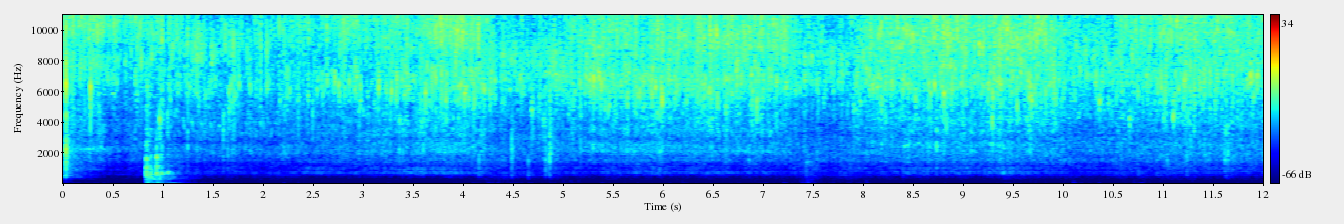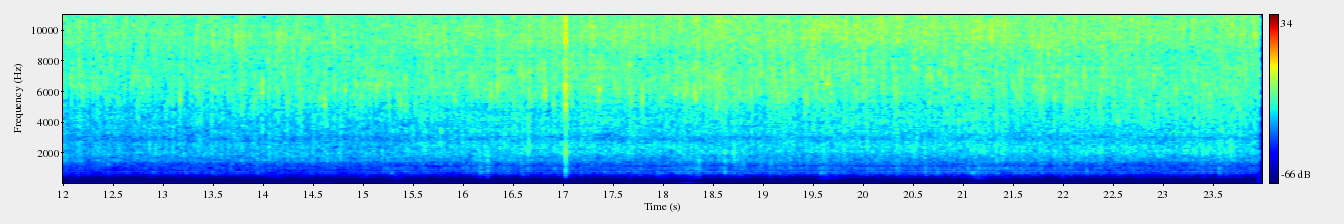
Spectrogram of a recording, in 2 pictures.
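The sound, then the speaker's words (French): Meatballs fry in oil in a pan with a steady, even sizzle and crackle that lasts throughout. A brief knock is heard near the start. “Donc maintenant, je vais pouvoir mettre mes autres boulettes dans ma poêle. Hop là. Je fais en sorte d'avoir de l'huile partout”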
